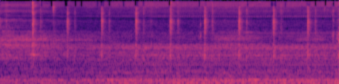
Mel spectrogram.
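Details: Diesel air heater running from a tapped diesel tank in an insulated shop: steady low combustion roar with a light, even fuel-pump tick about three or four times a second. Running normally.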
